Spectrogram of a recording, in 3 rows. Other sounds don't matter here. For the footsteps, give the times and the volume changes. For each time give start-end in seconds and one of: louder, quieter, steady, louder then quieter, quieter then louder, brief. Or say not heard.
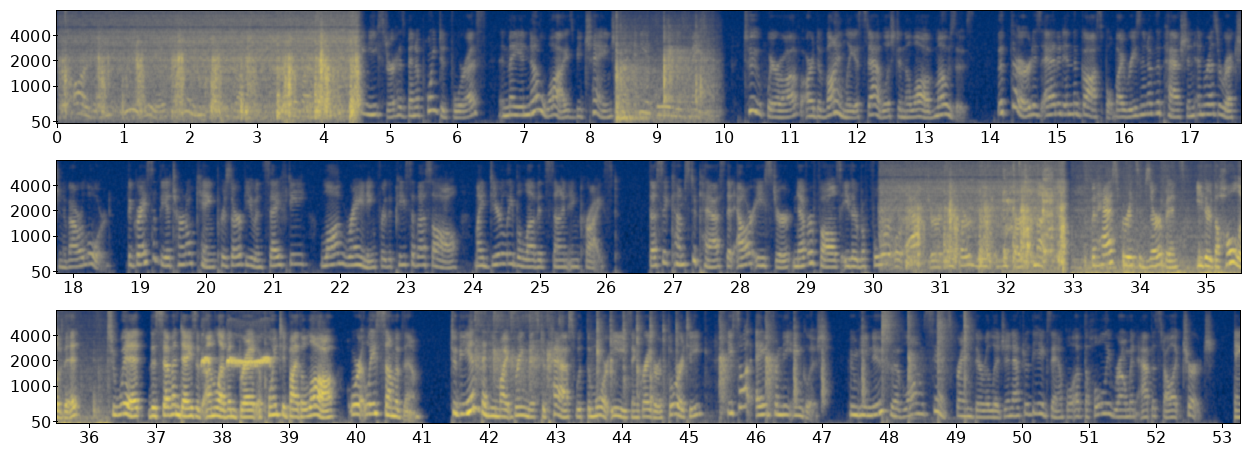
0.0-4.5 louder
30.1-36.4 quieter.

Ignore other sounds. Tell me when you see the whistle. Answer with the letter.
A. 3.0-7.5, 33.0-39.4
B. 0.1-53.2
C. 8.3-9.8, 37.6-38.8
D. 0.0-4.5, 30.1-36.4
C.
